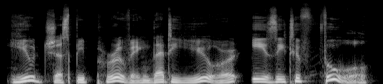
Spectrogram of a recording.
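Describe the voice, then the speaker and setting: Man playing a haughty, wounded nobleman, dramatically expressive. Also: fairly low pitch, husky, no room sound, heavily acted. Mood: incredulous, urgent. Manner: theatrical, formal old-fashioned phrasing, hesitant pauses. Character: wronged young nobleman, haughty, wounded, still tenderly caring. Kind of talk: scripted romantic audio roleplay.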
